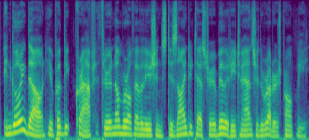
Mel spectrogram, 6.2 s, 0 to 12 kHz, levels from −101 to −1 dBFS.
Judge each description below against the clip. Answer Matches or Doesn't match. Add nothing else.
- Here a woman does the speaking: Doesn't match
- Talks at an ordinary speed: Doesn't match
